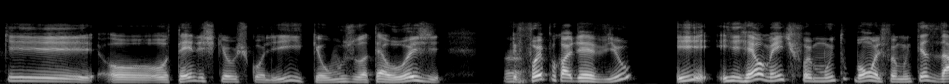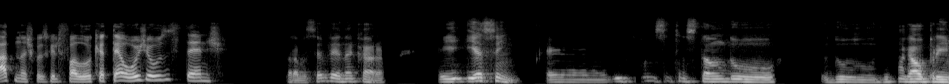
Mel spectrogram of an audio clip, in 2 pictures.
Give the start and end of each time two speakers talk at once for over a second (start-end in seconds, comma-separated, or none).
none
